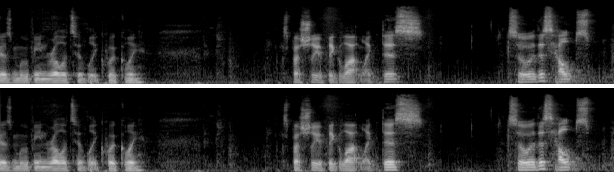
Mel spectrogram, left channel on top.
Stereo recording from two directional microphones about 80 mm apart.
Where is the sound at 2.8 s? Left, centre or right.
Right.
